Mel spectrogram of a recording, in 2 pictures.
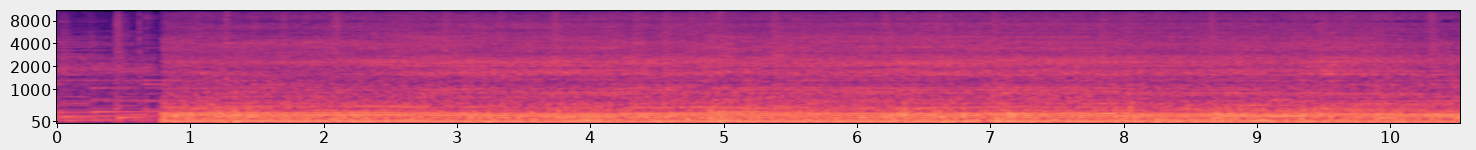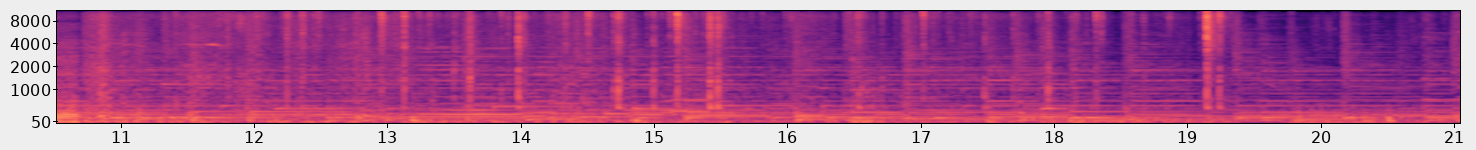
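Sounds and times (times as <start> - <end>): snowmobile engine droning: 0.8 - 13.0.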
